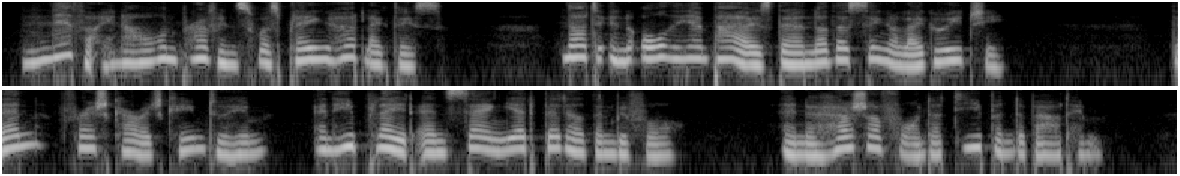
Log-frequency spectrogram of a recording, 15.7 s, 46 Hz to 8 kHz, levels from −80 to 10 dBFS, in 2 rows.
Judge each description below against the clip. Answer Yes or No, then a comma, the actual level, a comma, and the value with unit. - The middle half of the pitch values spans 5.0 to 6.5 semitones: Yes, wide, 5.6 semitones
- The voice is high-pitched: Yes, high, 205 Hz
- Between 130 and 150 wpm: No, average, 165 wpm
